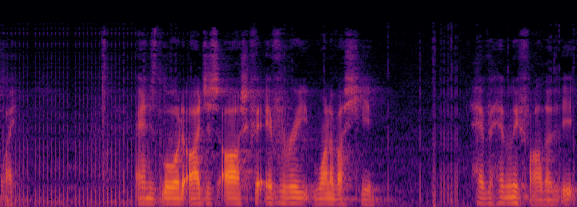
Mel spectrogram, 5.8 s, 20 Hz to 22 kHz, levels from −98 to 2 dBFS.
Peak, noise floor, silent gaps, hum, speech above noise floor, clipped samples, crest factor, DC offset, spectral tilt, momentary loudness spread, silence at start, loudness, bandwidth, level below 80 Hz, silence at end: -16 dBFS; -57 dBFS; none; none; 23 dB; under 0.1%; 20 dB; under 0.1%; -6 dB/octave; 23 LU; 0 s; -35 LUFS; 14 kHz; -64 dBFS; 0 s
